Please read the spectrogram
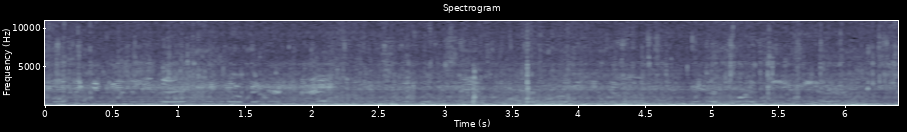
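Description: Wind buffeting the microphone, a steady low rumble, with a faint voice wavering in the background.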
